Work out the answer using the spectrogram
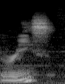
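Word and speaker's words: Rhys: Wait, you pronounce it Reese? Yeah, R-H-Y-S. That's another spelling. Wait, what do you say? My favorite is Saul because one joke. Oh, it's Reese, bro.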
